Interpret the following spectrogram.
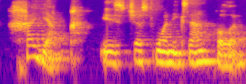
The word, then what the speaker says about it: qajaq: And the kayak, which I will pronounce kayak, is just one example of this, as you know.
